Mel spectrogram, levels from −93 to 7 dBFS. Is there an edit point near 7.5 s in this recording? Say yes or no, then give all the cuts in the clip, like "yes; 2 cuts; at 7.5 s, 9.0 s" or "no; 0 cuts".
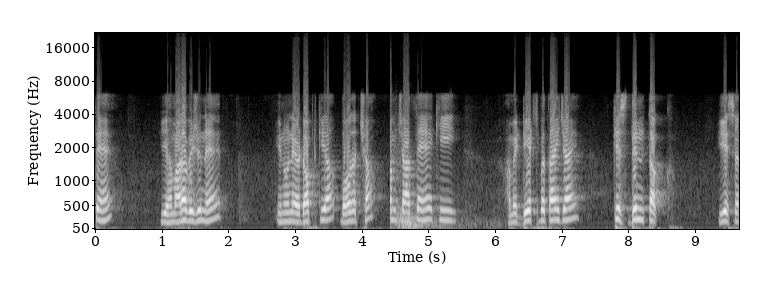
no; 1 cut; at 4.4 s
